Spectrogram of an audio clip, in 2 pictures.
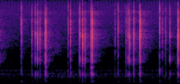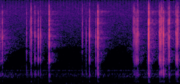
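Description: Long nails scratch across the glossy laminated cardboard cover of a black floral hardcover notebook resting on a table. Short, crisp, bright scratching strokes come in quick clusters separated by brief pauses, with a dry, high-pitched texture and no low end.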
